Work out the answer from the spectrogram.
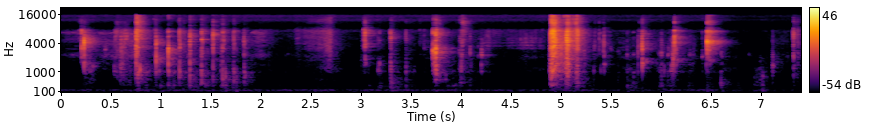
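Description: A person chewing peeled mandarin segments close to the microphone: rapid mouth clicks and smacks in several bursts, the loudest about five seconds in.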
